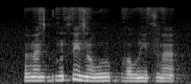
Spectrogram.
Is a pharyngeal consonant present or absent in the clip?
absent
